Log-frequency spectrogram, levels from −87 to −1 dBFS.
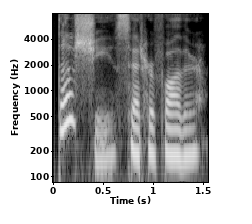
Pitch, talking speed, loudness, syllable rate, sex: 210 Hz, 195 wpm, -16 LUFS, 4.1 syllables/s, female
